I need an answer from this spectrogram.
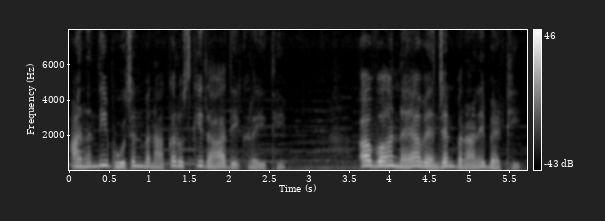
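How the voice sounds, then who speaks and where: A woman narrating a classic short story as a storyteller, with a measured, deliberate reading. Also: mid-range voice, a little mellow, soft background music.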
